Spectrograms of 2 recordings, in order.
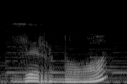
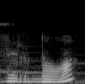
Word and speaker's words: зерно: верби верба верби друга пара слів зерно зерна в слові зерно звук е не наголошений а в слові зерна Ми добре його промовляємо сестра промов це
